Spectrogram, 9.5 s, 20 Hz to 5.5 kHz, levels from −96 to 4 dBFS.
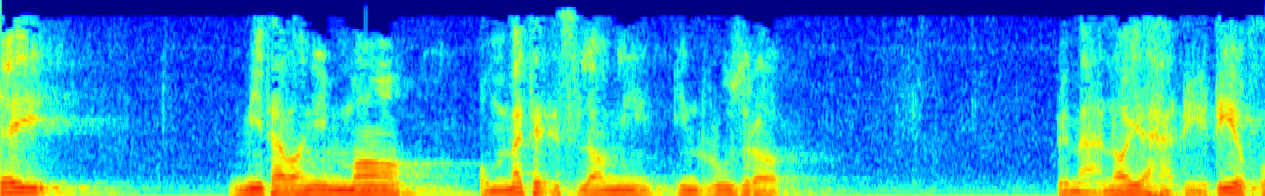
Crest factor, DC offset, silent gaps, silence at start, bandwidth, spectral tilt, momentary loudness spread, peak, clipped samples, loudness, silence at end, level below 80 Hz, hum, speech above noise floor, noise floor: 18 dB; 1%; none; 0 s; 5.4 kHz; -10 dB/octave; 16 LU; 0 dBFS; under 0.1%; -18 LUFS; 0 s; -46 dBFS; none; 35 dB; -51 dBFS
